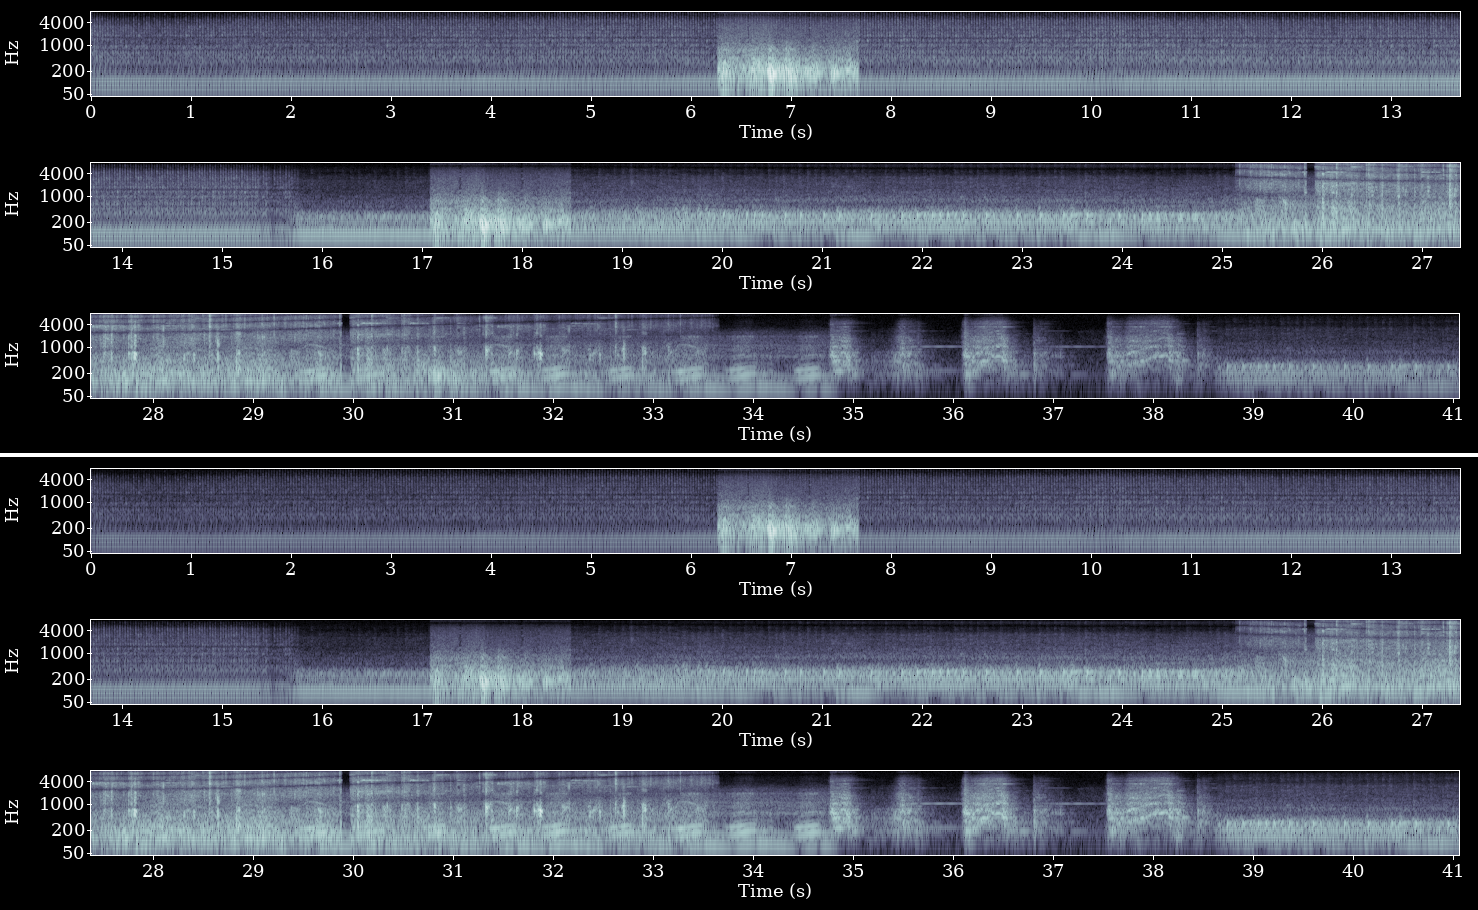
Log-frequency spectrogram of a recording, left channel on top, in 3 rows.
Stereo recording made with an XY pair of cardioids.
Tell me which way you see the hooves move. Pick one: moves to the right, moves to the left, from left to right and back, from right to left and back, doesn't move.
moves to the right.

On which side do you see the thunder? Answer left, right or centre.
left.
